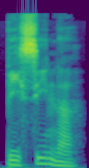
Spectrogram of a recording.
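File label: Spanish, swimming pool, male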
